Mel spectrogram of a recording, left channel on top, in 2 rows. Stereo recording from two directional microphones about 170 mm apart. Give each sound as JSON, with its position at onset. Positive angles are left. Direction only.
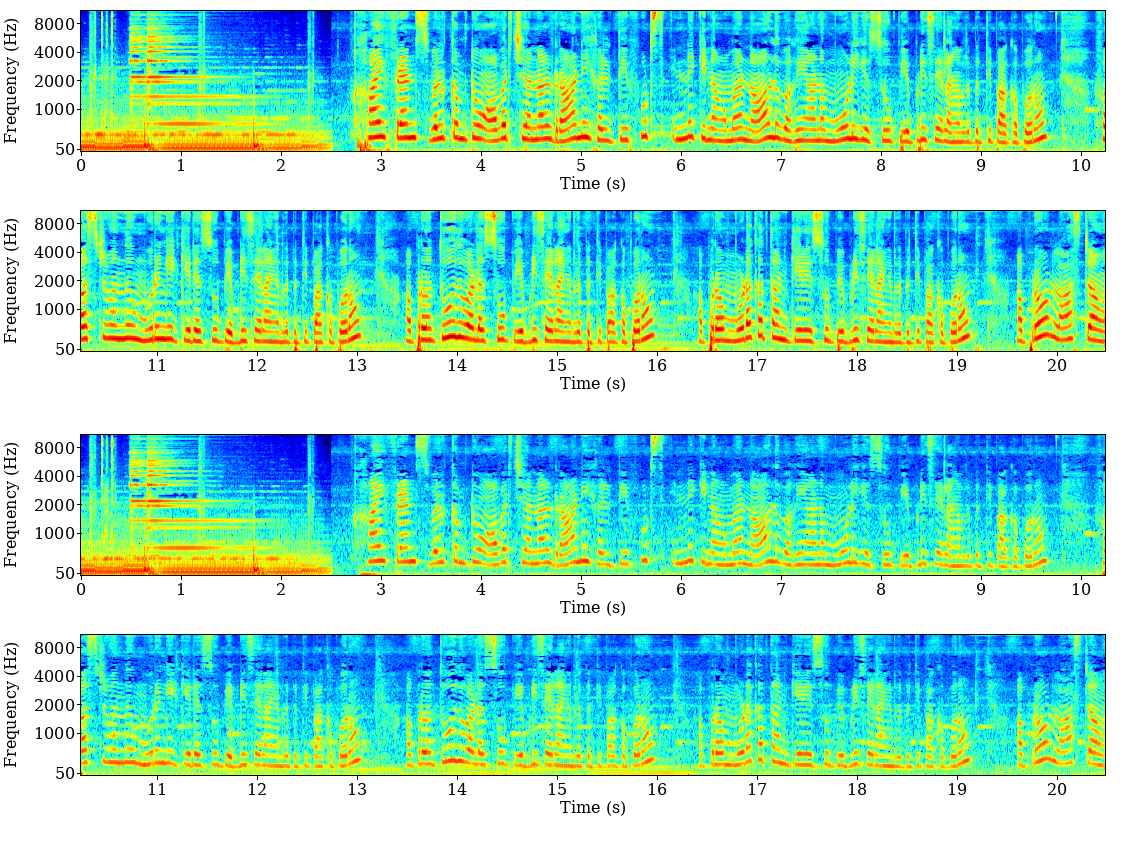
{"t": 0.0, "sound": "bell", "side_deg": 0}
{"t": 2.7, "sound": "speech", "side_deg": 30}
